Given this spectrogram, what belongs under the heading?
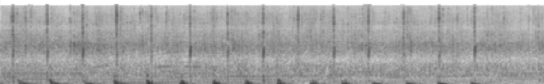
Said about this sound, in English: Come on, let's give the Lord a hand clap of praise for this morning.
